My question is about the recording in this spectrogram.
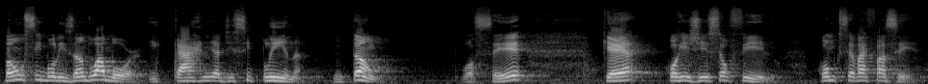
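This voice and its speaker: A Brazilian pastor teaching parents from the pulpit, his voice sitting high and leaping around in pitch. He acts out little scenes between a father and his child, then drops to a hushed, intimate tone before climbing back to loud emphasis. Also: lively intonation, unhurried. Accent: Brazilian Portuguese. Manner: acts out parent and child dialogue, swings from loud emphasis to soft quiet asides. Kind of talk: sermon-style teaching.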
